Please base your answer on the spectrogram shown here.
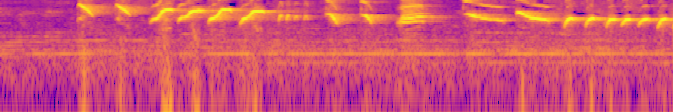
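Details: White-eye giving loud, clear, high whistled notes slurring downward, run together in quick trills and ending in a rapid evenly repeated series, over a steady faint low hum.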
